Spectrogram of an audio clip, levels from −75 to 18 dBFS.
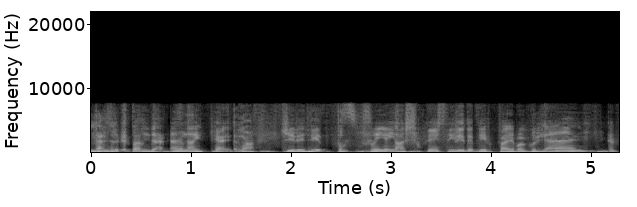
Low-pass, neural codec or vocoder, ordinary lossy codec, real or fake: none; codec, 16 kHz, 1 kbps, FunCodec, trained on Chinese and English, 50 frames a second; none; fake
